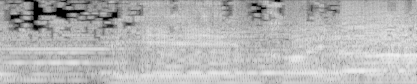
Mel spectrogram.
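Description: A group of men singing a melody together in unison, holding long notes that step up and down in pitch.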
